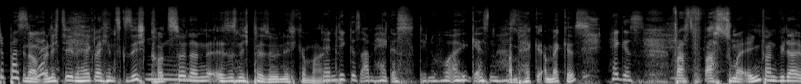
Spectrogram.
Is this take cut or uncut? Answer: uncut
